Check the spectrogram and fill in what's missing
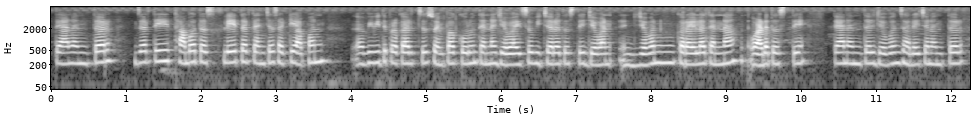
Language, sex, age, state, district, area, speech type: Marathi, female, 30-45, Maharashtra, Wardha, rural, spontaneous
